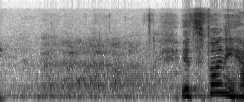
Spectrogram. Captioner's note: audience laughing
